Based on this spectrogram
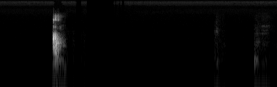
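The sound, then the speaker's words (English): A single quick, wet sip from a drink, a short plop-like burst followed by near silence with a faint soft sound at the end. “I'll take a quick sip break.”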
